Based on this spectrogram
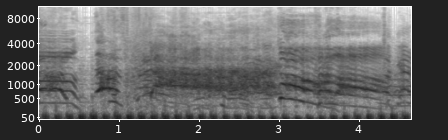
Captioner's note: Bodil shouting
